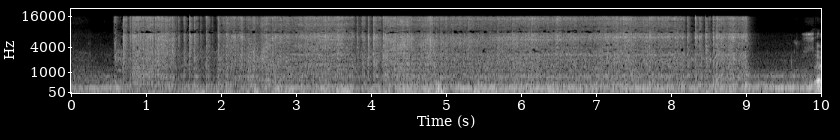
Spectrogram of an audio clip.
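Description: Electric arc welding on steel reinforcement plates under a car: a steady crackling sizzle starts about half a second in and cuts off about a second before the end.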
